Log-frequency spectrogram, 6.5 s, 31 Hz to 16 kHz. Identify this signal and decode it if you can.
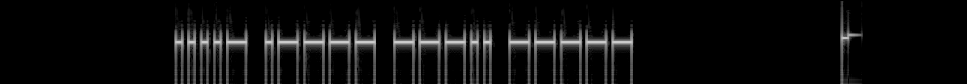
Morse code, heard as a keyed tone, about 28 wpm, 700 Hz. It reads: 4180
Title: Numbers - 4-Digit 28wpm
